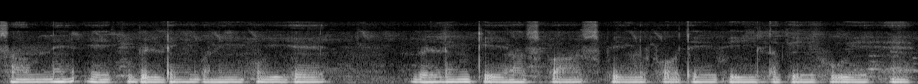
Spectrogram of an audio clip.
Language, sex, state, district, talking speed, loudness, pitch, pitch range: Hindi, male, Uttar Pradesh, Hamirpur, 105 wpm, -19 LUFS, 115 Hz, 110-115 Hz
